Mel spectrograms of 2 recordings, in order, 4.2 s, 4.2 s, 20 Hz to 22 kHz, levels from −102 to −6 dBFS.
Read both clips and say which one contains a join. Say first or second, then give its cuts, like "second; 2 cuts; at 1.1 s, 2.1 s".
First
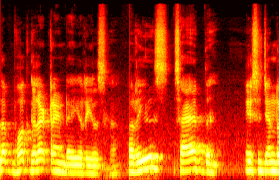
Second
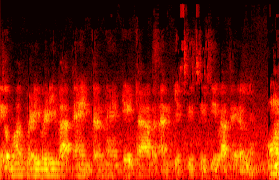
first; 1 cut; at 1.7 s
